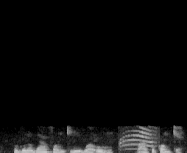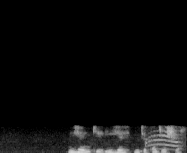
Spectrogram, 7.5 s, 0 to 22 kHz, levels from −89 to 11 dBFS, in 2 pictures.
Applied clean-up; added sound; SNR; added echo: none; Cat; 8 dB; none.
